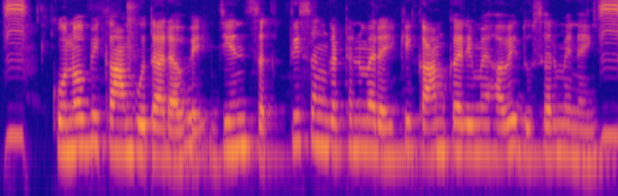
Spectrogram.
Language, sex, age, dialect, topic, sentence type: Chhattisgarhi, female, 18-24, Eastern, banking, statement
